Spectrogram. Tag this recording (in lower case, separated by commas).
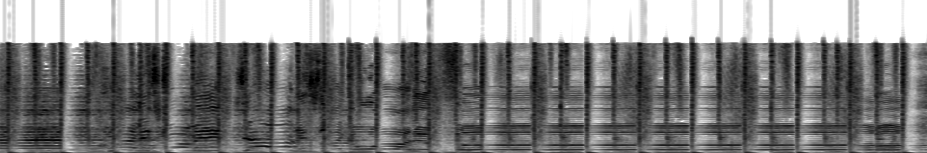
electronic dance music, music, electronic music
